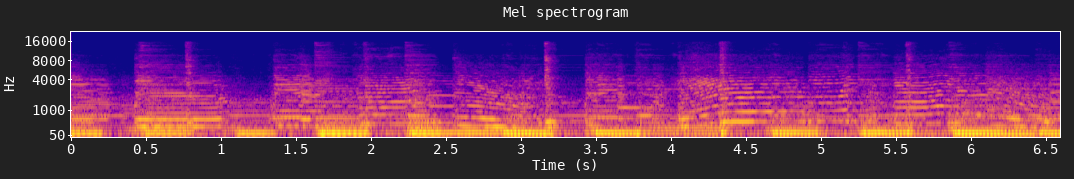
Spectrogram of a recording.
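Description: Live acoustic guitars playing a blues instrumental break: a lead line with bent, sliding notes over a steady, rhythmic low accompaniment.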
